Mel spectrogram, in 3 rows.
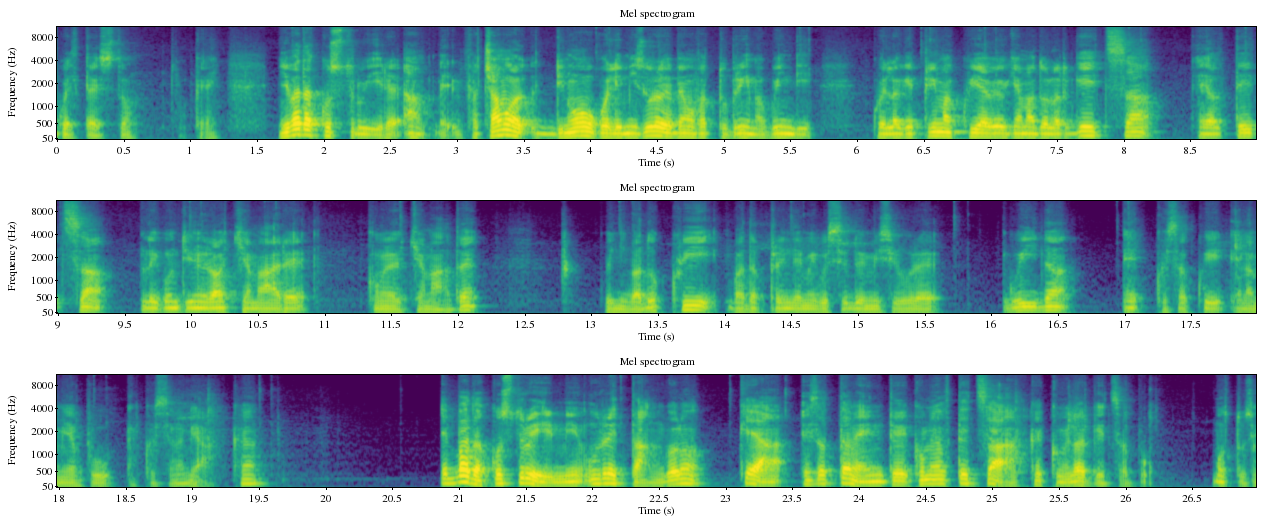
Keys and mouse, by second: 1.6 click, 3.9 click, 5.4 click, 7.9 click, 9.9 click, 13.1 click, 14.4 click, 15.6 click, 16.8 click, 17.7 w, 18.1 click, 18.9 h, 19.4 click, 20.5 click, 22.0 click, 24.8 h, 25.0 Tab, 25.2 w, 25.8 Return, 25.8 KP_Enter.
